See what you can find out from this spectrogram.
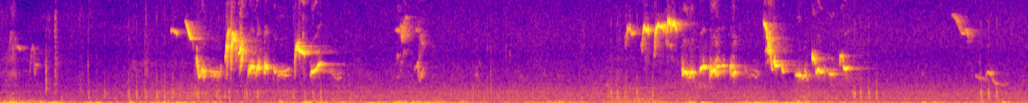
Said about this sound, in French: C'est bien le rouge-gorge.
